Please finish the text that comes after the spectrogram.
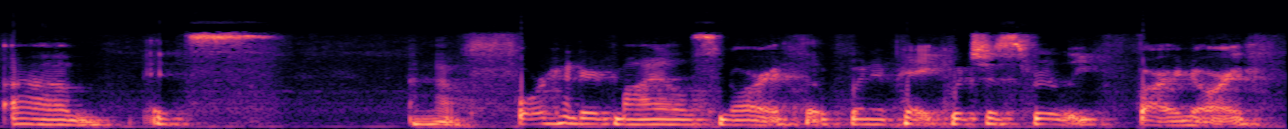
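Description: A woman from Manitoba, Canada, a webcomic co-founder as the guest, talking through her past slowly with frequent laughs and fillers. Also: sits low, steady tone, creaky, a little mellow, roomy sound, dull audio, a little hiss or hum. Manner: slow, laughing often, many fillers. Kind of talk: relaxed interview conversation.

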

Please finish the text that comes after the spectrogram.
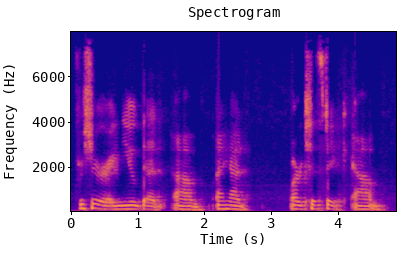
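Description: A woman from Manitoba, Canada, a webcomic co-founder as the guest, talking through her past slowly with frequent laughs and fillers. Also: low-pitched, steady tone, vocal fry, roomy sound, muffled recording. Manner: slow, laughing often, many fillers. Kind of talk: relaxed interview conversation.

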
